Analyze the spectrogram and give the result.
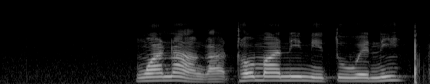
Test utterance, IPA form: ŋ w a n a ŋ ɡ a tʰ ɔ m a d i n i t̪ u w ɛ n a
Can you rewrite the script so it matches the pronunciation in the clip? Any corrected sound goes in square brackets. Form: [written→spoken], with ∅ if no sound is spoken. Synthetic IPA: ŋ w a n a ŋ ɡ a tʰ ɔ m a [d→n] i n i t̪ u w ɛ n [a→i]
